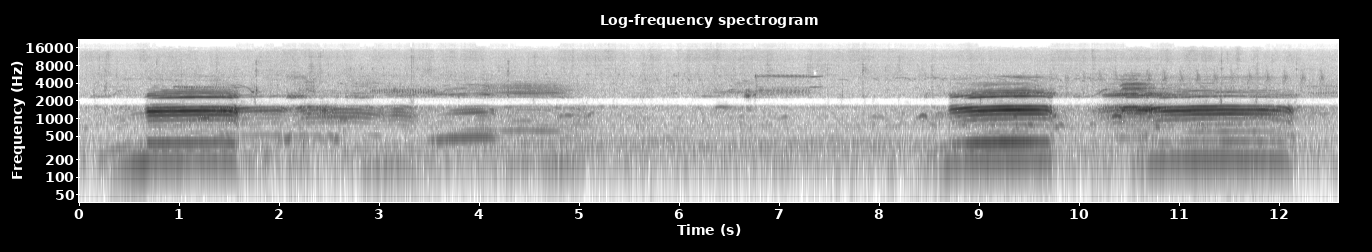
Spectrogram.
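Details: Several deep, rich moos from cows grazing on grass in the wild: a loud call at the start, softer bellows around three to five seconds, then two strong, long moos near the end.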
